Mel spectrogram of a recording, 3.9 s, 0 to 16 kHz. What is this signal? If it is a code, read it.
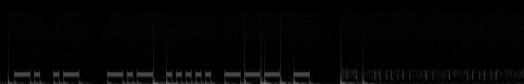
Morse code, heard as a keyed tone, about 32 wpm, 440 Hz. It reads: NA K5OT
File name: 2016 JAN CW NAQP / 2016 Jan naqp k5ot - 0-8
